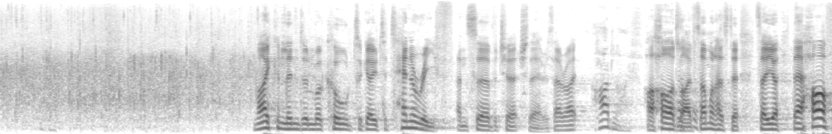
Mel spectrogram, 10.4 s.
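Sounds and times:
audience applause: 0.0s - 4.4s
speech: 3.2s - 10.3s.

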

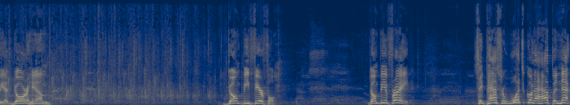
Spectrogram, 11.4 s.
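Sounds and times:
speech: 0.0s - 1.2s, 4.5s - 5.6s, 7.4s - 8.3s, 9.5s - 11.3s
audience applause: 0.0s - 4.7s.

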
